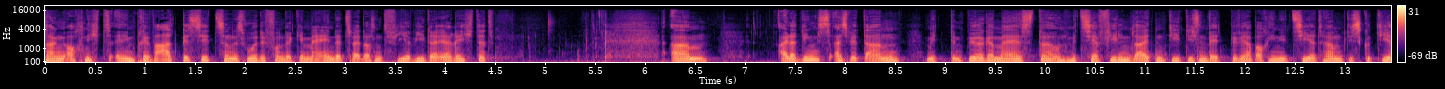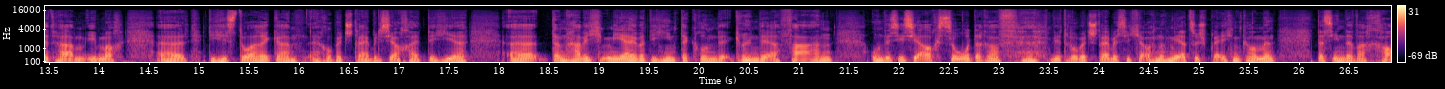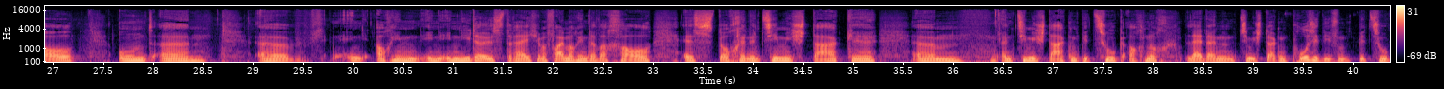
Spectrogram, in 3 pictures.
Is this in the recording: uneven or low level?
no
